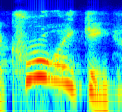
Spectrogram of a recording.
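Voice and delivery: high-pitched, over-the-top Australian exclamation; hammed-up Aussie accent; exaggerated Australian accent. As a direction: imitate an Australian zookeeper with a broad accent. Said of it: "he just talks like an exaggerated accent".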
